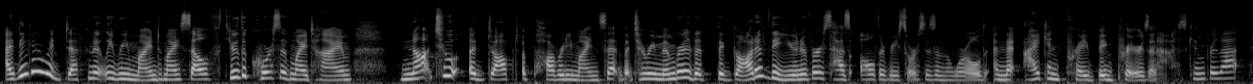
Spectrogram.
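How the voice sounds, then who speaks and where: A woman's voice: fairly high pitch, animated, a little fast. Earnest young woman on faith. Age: young adult. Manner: earnest, thoughtful, quotes scripture. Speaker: student leader, interview guest. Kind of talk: reflective faith interview talk.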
